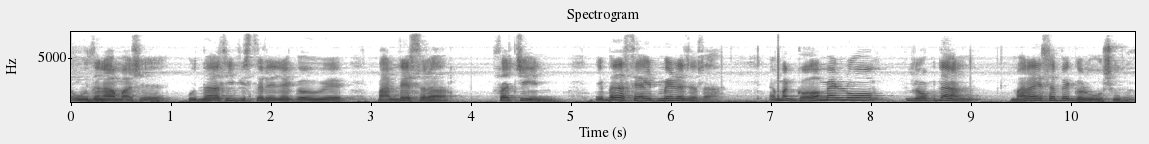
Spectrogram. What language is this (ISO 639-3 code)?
guj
